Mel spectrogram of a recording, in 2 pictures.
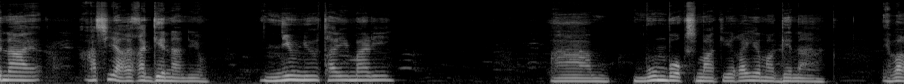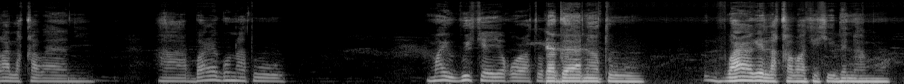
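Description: After "mai wik ai egorato" at 14.51 s, a sudden gain jump instantly lifts speech and noise together by about 12 dB with no ramp, likely from an unsmoothed gain change.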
